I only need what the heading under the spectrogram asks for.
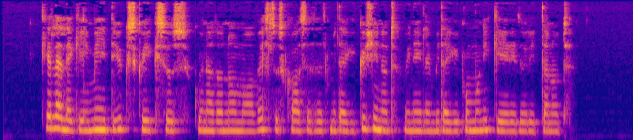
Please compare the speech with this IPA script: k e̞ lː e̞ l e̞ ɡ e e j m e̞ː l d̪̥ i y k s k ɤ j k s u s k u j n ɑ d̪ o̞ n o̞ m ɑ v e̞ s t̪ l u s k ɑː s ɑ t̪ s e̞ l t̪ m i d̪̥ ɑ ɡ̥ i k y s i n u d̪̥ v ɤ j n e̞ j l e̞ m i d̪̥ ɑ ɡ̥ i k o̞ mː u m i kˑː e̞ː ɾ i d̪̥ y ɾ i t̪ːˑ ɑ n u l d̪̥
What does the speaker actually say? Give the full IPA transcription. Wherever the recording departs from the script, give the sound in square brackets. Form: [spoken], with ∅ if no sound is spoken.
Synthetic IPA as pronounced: k e̞ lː e̞ l e̞ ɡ [i] e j m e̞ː l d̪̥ i y k s k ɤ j k s u s k u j n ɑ d̪ o̞ n o̞ m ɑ v e̞ s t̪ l u s k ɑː s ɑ [∅] s e̞ l t̪ m i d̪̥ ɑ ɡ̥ i k y s i n u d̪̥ v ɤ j n e̞ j l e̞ m i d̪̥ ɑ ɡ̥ i k o̞ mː u [n] i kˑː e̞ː ɾ i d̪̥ y ɾ i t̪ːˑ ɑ n u [∅] d̪̥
